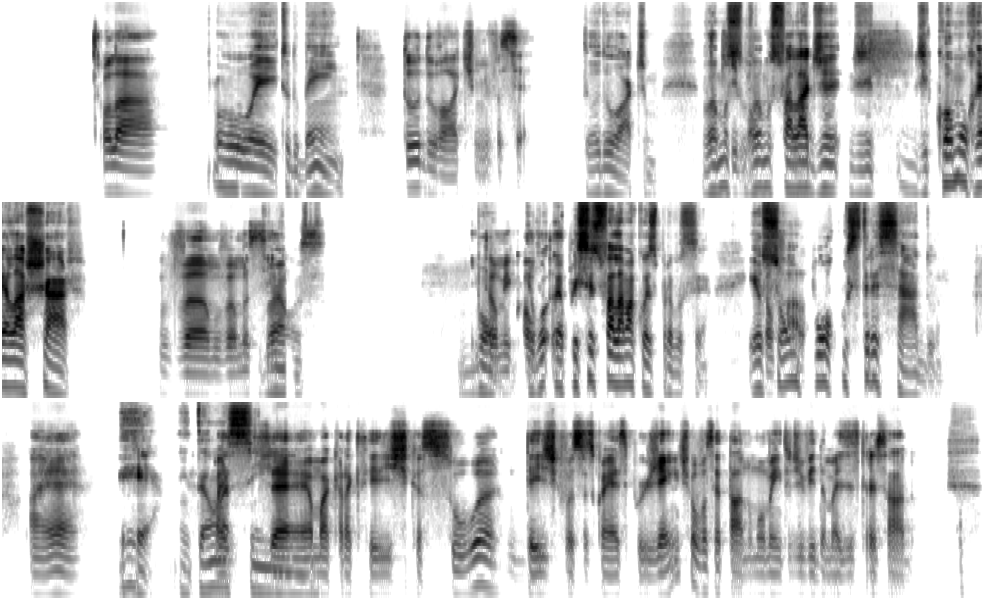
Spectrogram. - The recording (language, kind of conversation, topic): Portuguese, unstructured, Qual é o seu ambiente ideal para recarregar as energias?
- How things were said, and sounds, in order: tapping; laugh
